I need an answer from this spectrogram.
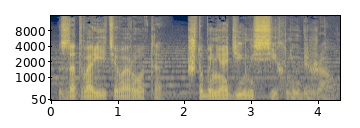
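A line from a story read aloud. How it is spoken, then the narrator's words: Stern menacing. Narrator (Russian): Грозно и строго сказал он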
